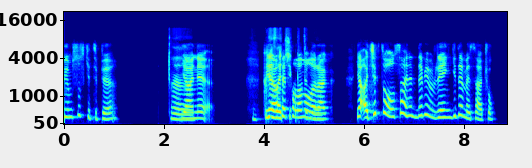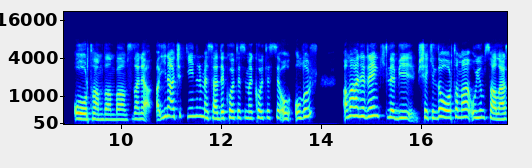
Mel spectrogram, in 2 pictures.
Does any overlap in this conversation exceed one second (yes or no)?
yes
